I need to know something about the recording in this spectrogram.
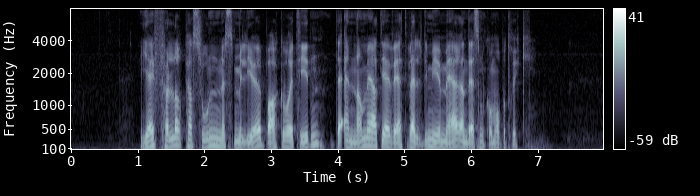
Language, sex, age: Norwegian, male, 22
